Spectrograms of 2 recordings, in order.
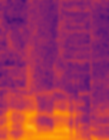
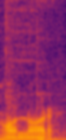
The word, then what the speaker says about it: Honor: saat ini berjalan dengan merek hunner bacanya huner Ya Sob bukan honor Enggak cuman guru aja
